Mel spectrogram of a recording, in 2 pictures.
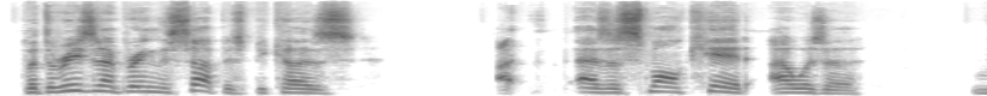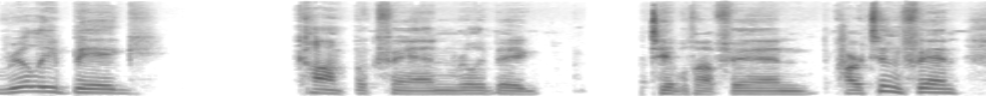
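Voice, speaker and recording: In a New England accent, a man talks with a fairly high pitch and lively intonation, leaving long, frequent pauses. The recording is dry and close, with no echo. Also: moderate pace. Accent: New England American. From Puerto Rico, raised in Massachusetts. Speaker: podcast co-host. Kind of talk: casual chat.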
